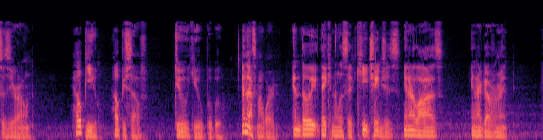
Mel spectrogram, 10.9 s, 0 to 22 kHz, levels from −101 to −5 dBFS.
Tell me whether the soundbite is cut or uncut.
cut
